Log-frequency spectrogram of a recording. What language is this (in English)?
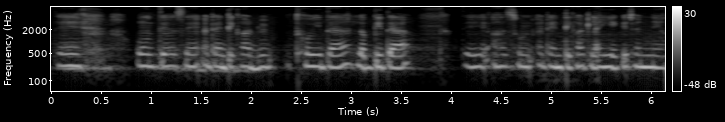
Dogri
